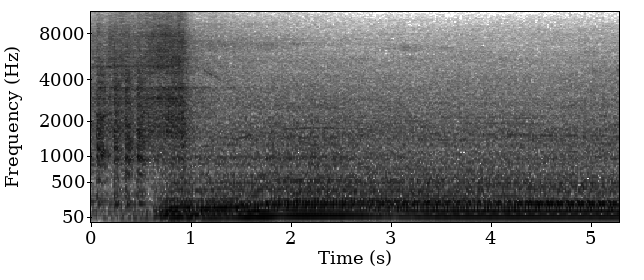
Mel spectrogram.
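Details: R33 Skyline after a DeatschWerks fuel pump install: a brief pump whir as it primes, then the engine catches quickly and settles into a smooth, even idle with no misses or knocks.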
